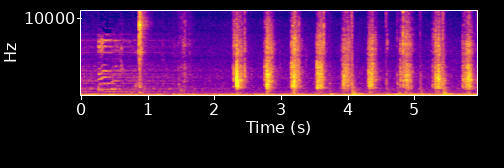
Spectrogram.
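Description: Hand-held salt grinder being twisted, grinding salt in a regular run of sharp crunching clicks, about two to three a second, starting about two seconds in. A single click comes about a second in.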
